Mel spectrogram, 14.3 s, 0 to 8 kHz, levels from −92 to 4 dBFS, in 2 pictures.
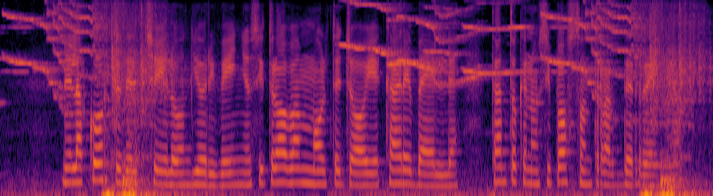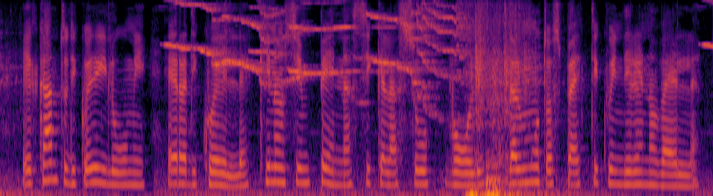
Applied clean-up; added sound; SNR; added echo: none; Squeak; 0 dB; none.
